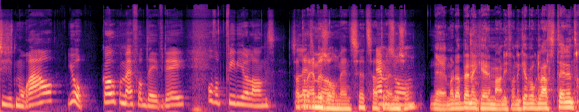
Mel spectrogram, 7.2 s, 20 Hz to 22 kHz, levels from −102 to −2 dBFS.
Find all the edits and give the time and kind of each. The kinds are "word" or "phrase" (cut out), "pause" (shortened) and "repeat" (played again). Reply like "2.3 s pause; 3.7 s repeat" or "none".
5.3 s pause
